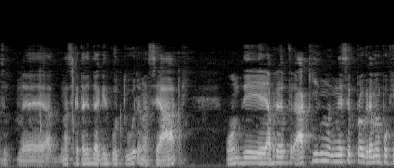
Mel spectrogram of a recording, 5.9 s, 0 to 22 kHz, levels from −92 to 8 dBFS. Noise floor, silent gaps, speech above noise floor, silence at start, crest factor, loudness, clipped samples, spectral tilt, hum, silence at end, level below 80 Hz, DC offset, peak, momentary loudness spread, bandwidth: -51 dBFS; none; 29 dB; 0 s; 20 dB; -22 LUFS; under 0.1%; -7 dB/octave; none; 0 s; -54 dBFS; under 0.1%; -2 dBFS; 8 LU; 7.8 kHz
